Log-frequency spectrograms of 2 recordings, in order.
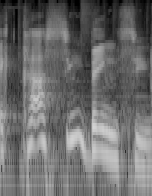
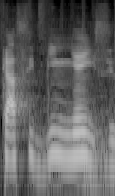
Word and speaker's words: Cacimbense: Como é que é? É cacimbense. – Cacimbense, não ia acertar. – Eu falei, já acertou, cara. – Não, eu fiquei na última sílaba do nhas. Cacimbinhense, né?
